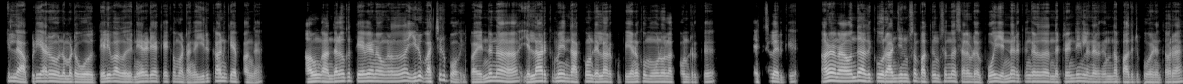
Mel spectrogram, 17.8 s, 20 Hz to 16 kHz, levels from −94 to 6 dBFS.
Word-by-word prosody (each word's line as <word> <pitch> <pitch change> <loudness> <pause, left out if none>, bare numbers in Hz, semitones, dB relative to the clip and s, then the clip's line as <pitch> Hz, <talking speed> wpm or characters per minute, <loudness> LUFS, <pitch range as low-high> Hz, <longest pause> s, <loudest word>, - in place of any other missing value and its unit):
இல்ல, 155 0 -2
அப்டி 140 +5 -4
யாரும் 145 -2 +2
நம்மட்ட 125 0 0
ஒரு 110 -1 +3
தெளிவாக 140 -1 +2 0.2
நேரடியா 140 +2 +2
கேக்க 130 0 -4
மாட்டாங்க, 105 -3 -2
இருக்கான்னு 140 +3 -1
கேட்பாங்க. 115 -7 -2 0.8
அவுங்க 140 +2 +3
அந்த 130 +2 0
அளவுக்கு 155 +2 0
தேவையானவங்கள 150 -1 +2 0.2
தான் 170 -2 +1
இரு 175 +4 +3
வச்சிருப்போம். 200 - -1
இப்ப 110 - -12
என்னன்னா, 160 +5 +2 0.4
எல்லாருக்குமே 150 +2 +2
இந்த 135 -1 -1
அக்கவுண்ட் 140 -3 -1
எல்லாருக்கும். 120 -5 -1
இப்ப 115 - -5
எனக்கும் 130 +2 -1
முளோல 125 -1 0
அக்கவுண்ட் 115 +1 -7
இருக்கு 105 +3 -7 0.7
எக்ஸல - - -2
இருக்கு. - - -10 0.4
ஆனா, 170 +4 +7
நான் 150 0 +6
வந்து 165 +3 +3
அதுக்கு 150 -1 -2
ஒரு 140 - +4
5 135 +2 +1
நிமிஷம், 145 +2 -3
10 130 +2 -1
நிமிஷம் 145 +3 -5
தான் 145 - -3
செலவிடுவேன். 115 -4 -2
போய் 140 +3 +1
என்ன 130 +4 -3
இருக்குங்கிறத 135 0 -2
அந்த 120 -1 -2
ட்ரெண்டிங்கில 140 +2 -2
என்ன 125 - 0
இருக்குன்னு 120 +1 -4
தான் 120 - -8
பாத்துட்டு 110 -1 -3
போவேனே 105 -2 -2
தவர, 115 +2 -2
135 Hz, 180 wpm, -23 LUFS, 120-145 Hz, 0.8 s, ஆனா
